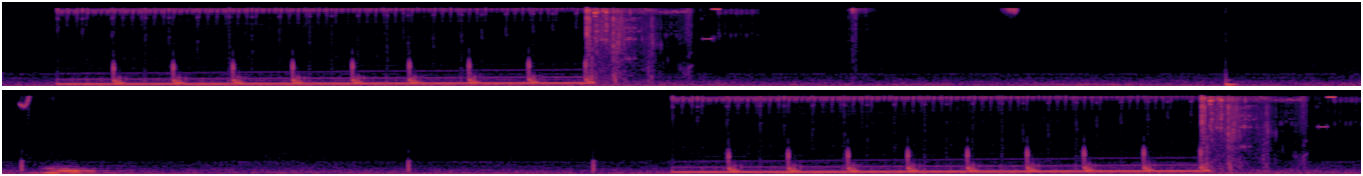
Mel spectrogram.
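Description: A rising electronic hum with steady ticking builds up and ends in a sharp whoosh.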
